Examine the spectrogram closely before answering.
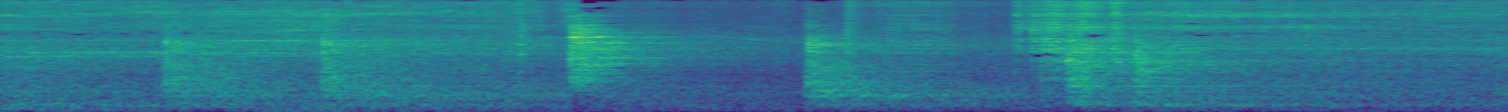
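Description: A series of sharp metallic knocks and clanks, about five in four seconds, the loudest about two seconds in, each with a short ringing tail, over steady machine noise.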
